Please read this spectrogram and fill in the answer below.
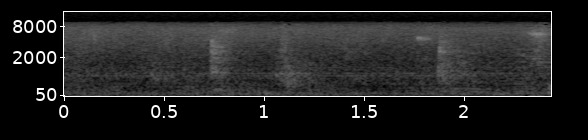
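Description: Near silence: quiet studio room tone with a few faint clicks.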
